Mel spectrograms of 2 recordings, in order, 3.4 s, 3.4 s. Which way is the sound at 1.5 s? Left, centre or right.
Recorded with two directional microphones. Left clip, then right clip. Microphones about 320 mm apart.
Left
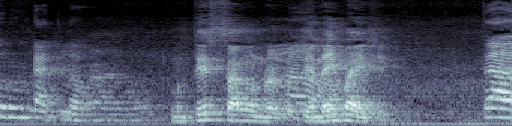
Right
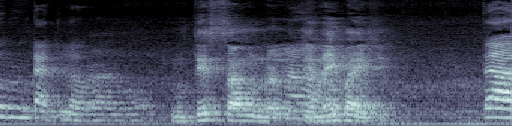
Left.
